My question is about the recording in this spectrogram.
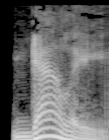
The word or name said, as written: galleylike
